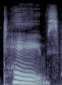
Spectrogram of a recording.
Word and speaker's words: Toews: It looks like her last name is pronounced Toews, T-O-E-W-S, but it's pronounced Taves.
